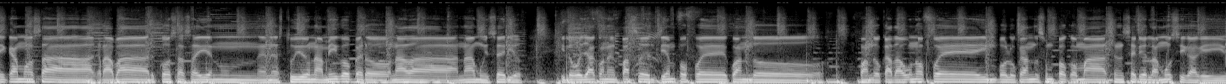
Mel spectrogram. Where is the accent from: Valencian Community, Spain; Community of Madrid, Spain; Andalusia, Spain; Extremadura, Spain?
Community of Madrid, Spain; Madrid; Ya no vivo por acá. Pero no, yo soy de Madrid, de... Bueno, yo soy medio cubano y medio español, pero soy madrileño desde el 82, desde que me parieron.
